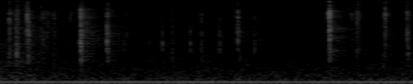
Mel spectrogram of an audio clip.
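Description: Computer keyboard being typed on: faint, irregular light keystrokes as a word of code is typed and a typo corrected.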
